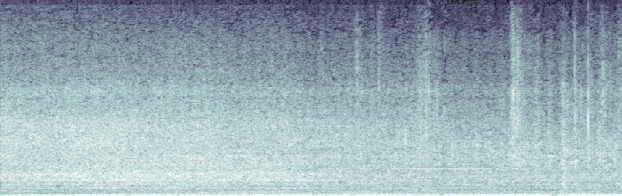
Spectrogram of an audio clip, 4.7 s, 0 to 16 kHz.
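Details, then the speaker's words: Ford 302 V8 truck, formerly seized, warm idle after intake manifold repair and full tune-up with new plugs, wires, cap and rotor, vacuum around 15 to 16: low even rumble with steady beat, no misses, knocks or hiss; normal idle. "there good bit of tuning I've got it around 15 to 16. vacuuming whatever thank you for lacking it's running pretty smooth"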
